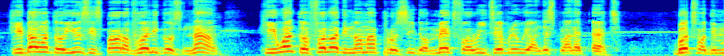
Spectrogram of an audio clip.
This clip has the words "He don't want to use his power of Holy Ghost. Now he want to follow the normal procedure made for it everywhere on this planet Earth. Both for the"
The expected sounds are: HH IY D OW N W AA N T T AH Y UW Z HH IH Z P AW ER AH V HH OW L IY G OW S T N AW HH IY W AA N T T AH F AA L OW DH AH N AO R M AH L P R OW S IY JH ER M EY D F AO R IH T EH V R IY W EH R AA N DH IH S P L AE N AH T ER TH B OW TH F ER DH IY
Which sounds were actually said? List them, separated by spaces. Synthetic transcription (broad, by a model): HH IY D OW N W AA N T T AH Y UW Z HH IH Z P AW ER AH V HH OW L IY G OW S T N AW HH IY W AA N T T AH F AA L OW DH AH N AO M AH L P R OW S IY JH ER M EY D F AO R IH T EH V R IY W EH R AA N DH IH S P L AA N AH T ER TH B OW T F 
